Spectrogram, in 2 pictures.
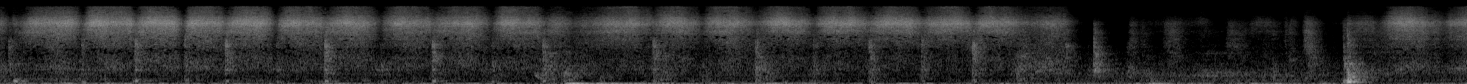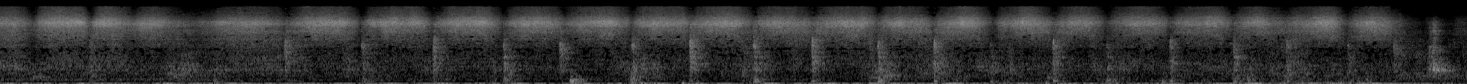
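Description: Pole sander worked back and forth across a ceiling, a rhythmic rasping scrape at about two strokes a second. It stops for a couple of seconds partway through, then carries on.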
